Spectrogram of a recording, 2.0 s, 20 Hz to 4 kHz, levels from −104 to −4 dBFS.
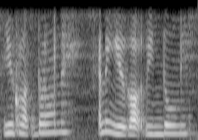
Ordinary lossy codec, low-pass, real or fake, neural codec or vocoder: none; 3.6 kHz; fake; autoencoder, 48 kHz, 32 numbers a frame, DAC-VAE, trained on Japanese speech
